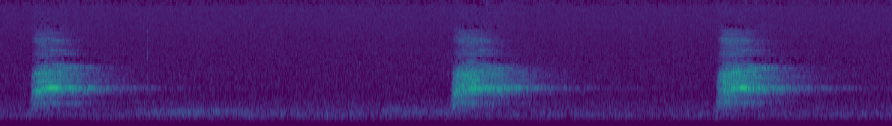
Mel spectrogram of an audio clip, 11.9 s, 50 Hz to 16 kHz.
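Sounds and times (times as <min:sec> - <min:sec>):
red fox screaming at night: 0:00.4 - 0:01.6, 0:06.0 - 0:07.3, 0:09.6 - 0:10.9.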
